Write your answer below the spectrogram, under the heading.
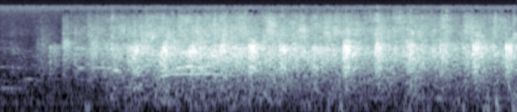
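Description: An audience breaks into steady applause that starts softly and quickly swells into dense, sustained clapping from many hands, holding at an even level throughout with no voices heard.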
